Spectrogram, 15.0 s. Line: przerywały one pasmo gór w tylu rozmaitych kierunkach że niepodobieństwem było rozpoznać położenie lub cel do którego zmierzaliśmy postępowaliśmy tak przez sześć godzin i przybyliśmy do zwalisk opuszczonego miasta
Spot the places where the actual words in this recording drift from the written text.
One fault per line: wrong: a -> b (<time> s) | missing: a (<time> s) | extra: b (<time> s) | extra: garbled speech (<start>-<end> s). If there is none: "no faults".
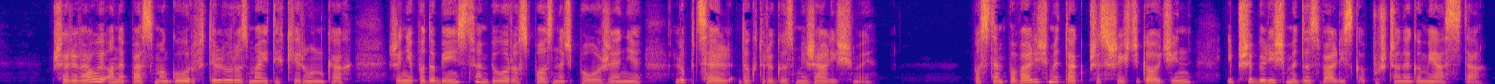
no faults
